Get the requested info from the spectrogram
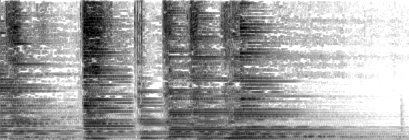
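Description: Acoustic guitar strummed several times, then the last chord left to ring out and fade away: the closing chord of a song.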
